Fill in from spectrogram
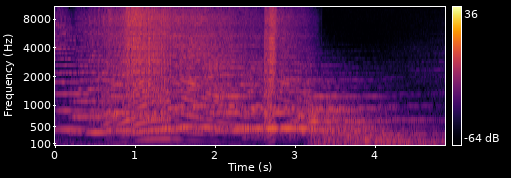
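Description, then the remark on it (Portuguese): A motorcycle ridden by a girl, Ashley Fiolek, revs up and down in loud, rising and falling sweeps, then settles into a rough, rumbling idle. No voices are heard. “Ela sentia cada vibração nas mãos, nas pernas e nos pés. Mas o rugido do motor...”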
